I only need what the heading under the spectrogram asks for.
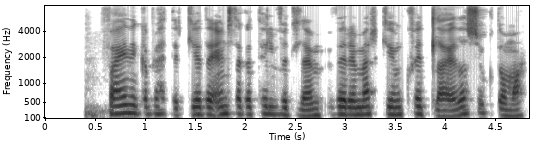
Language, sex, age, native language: Icelandic, female, 30-39, Icelandic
